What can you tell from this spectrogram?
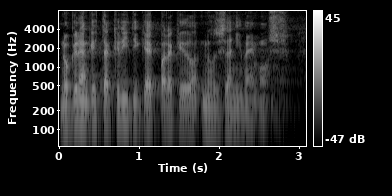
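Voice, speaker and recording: Crowd noise fills the background. Over it, a man speaks at a medium pitch and a moderate pace. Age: 70s. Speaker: pastor. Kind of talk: sermon. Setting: conference with audience. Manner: impassioned.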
